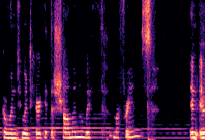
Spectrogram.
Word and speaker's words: shaman: And yeah, just so you know, the proper pronunciation is shaman, but Shaman? shaman is also acceptable. And I like shaman better. But shaman is Sounds like the more shame, man. shaman. I know it's kind of weird. Shaman is the more British pronunciation. I was gonna say it sounds very English Shaman. or Irish.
